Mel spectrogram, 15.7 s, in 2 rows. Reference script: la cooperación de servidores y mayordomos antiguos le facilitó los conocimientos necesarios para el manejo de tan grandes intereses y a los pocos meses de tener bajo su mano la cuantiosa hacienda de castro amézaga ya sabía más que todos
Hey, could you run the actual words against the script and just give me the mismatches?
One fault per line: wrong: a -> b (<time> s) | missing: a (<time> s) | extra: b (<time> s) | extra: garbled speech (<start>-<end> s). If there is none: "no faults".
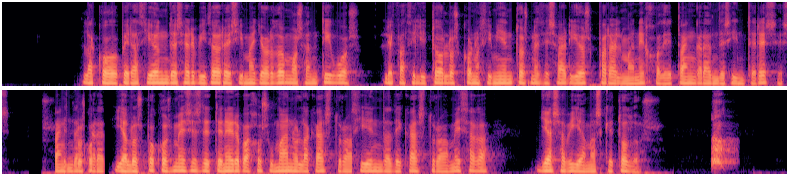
extra: garbled speech (8.2-8.9 s)
wrong: cuantiosa -> castro (10.9 s)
